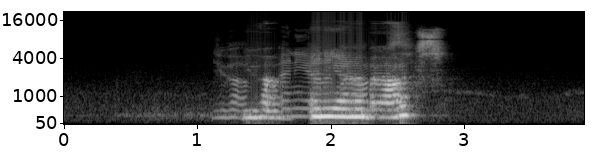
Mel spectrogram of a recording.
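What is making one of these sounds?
A young girl speaks tensely, close by.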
